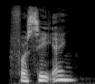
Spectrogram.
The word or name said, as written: forcering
